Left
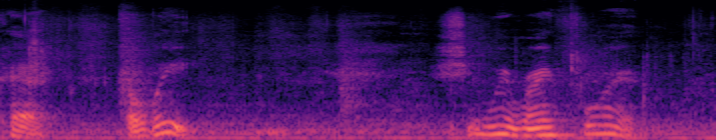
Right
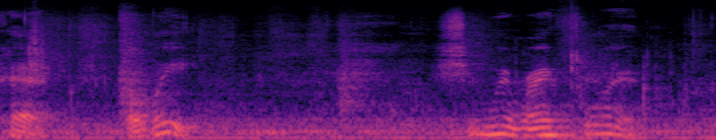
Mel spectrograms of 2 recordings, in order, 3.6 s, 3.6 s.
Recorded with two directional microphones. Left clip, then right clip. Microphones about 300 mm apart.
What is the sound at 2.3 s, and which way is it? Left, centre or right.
Speech, centre.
